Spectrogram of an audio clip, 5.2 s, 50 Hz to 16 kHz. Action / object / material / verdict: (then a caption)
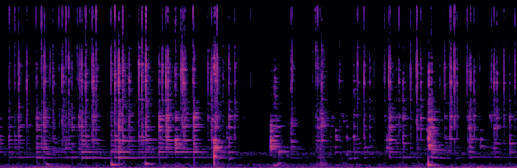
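tap / glass water bottle / glass / none. A clear, square, hollow glass water bottle, partly filled with water and held sideways, is tapped rapidly with long nails. The result is a dense stream of quick, bright clicks and short glassy pings centered around 2 kHz, with a faint steady ring near 1 kHz underneath.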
